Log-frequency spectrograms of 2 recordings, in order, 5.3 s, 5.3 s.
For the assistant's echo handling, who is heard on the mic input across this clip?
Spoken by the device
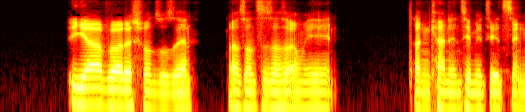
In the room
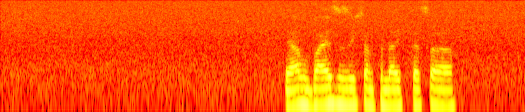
user only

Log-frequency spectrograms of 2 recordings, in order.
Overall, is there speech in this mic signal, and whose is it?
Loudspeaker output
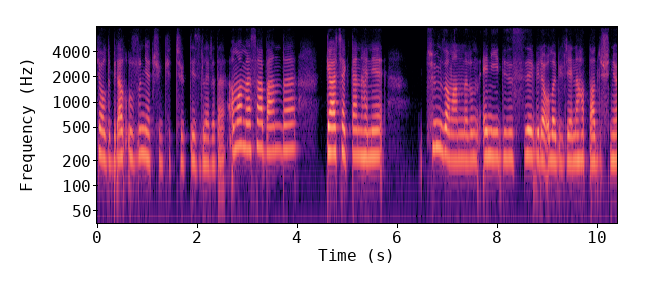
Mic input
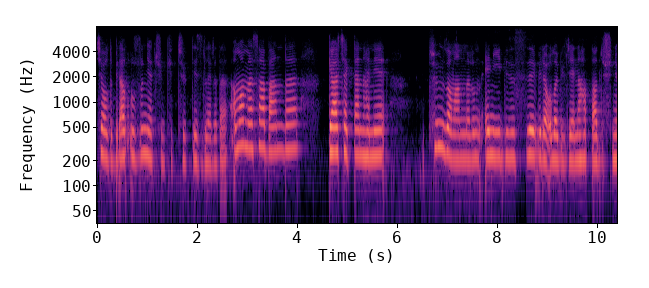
echo only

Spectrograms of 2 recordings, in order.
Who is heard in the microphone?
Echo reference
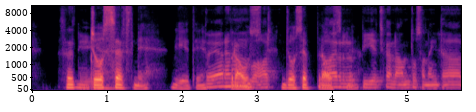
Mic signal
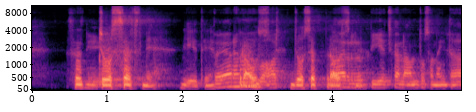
echo only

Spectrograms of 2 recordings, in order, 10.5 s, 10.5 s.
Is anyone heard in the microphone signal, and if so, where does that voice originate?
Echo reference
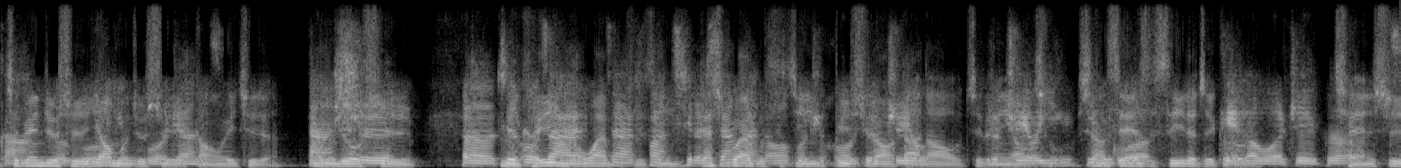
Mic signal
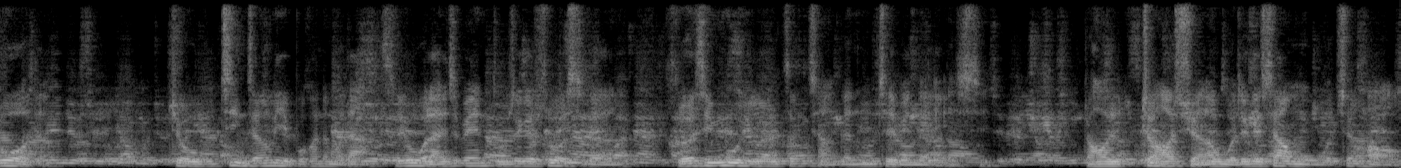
both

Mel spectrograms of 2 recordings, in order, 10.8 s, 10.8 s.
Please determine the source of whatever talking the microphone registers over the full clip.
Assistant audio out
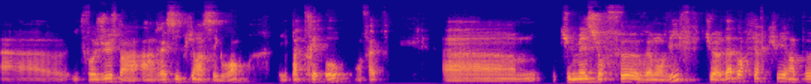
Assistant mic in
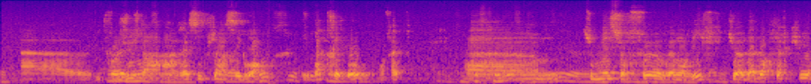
both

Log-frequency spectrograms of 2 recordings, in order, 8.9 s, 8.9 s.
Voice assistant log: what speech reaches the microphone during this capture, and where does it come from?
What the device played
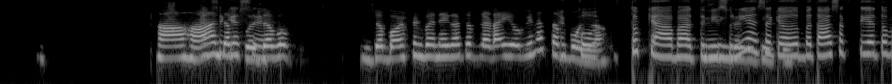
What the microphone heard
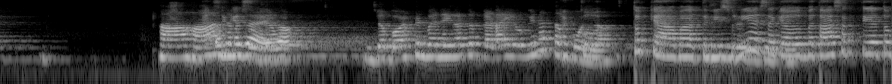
both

